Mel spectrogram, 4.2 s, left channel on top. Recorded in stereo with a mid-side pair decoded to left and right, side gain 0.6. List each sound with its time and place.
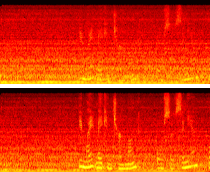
0.0 s an engine running: 25° left, 2 m
1.6 s a woman speaking: 40° right, 1.2 m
